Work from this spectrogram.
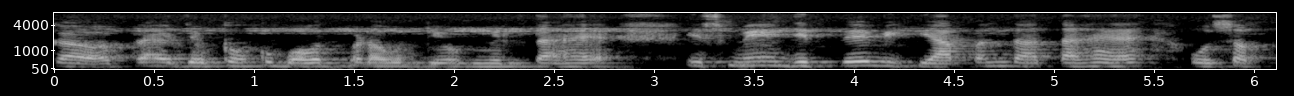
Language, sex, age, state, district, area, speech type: Hindi, female, 60+, Madhya Pradesh, Jabalpur, urban, spontaneous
